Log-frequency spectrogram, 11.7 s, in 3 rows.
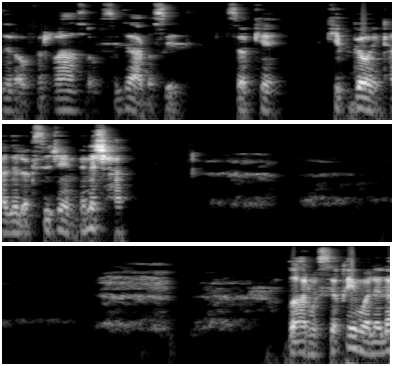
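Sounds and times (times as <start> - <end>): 
speech: 0.0 - 5.2, 10.7 - 11.6
deep rhythmic breathing during a Wim Hof breathing exercise: 5.4 - 10.7.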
